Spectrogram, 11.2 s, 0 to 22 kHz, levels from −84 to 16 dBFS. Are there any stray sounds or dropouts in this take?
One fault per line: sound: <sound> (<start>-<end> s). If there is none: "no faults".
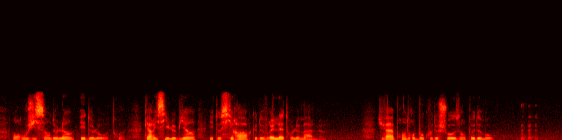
sound: laugh (10.4-11.0 s)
